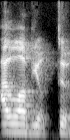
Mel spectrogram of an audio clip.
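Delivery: put-on loud, very thick Russian accent. Retelling Gino answering his buddy from his car, in a super thick Russian accent. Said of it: "super thick Russian accent".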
